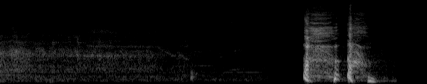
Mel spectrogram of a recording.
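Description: Two sharp, loud coughs close together near the end, following a stretch of low murmuring background noise that fades to near silence.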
